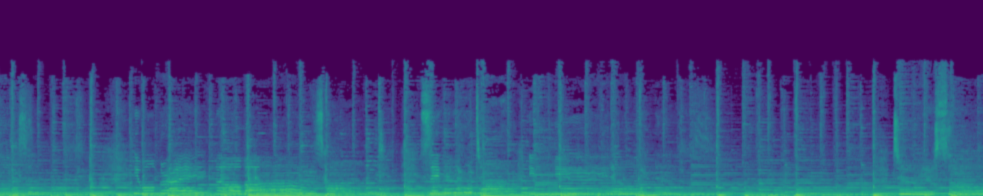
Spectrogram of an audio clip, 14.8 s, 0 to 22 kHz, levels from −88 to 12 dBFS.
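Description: Nothing goes wrong anywhere in this audio; there are no dropouts, glitches or other technical faults to point to at any moment.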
